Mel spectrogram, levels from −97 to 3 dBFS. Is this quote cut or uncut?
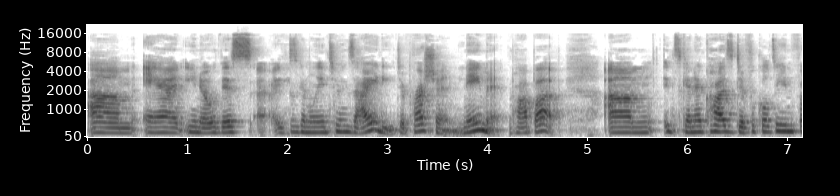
cut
